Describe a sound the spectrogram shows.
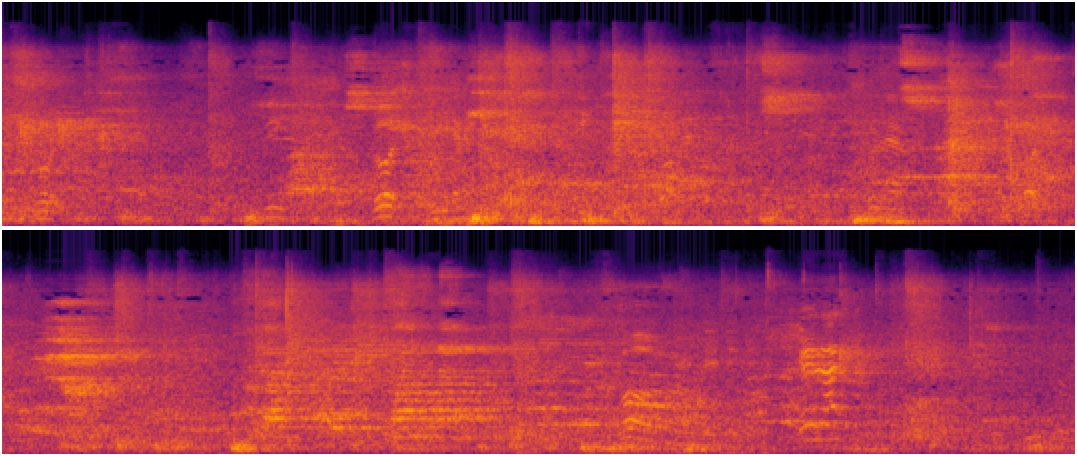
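A squash ball smacks sharply against the walls in an echoing court.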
